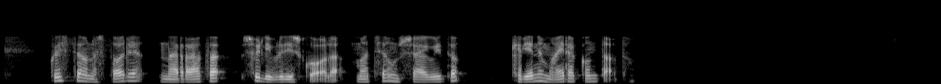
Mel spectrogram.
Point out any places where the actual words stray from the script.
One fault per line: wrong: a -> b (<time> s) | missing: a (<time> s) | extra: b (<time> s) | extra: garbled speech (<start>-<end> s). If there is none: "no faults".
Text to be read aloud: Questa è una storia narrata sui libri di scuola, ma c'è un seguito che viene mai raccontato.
no faults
